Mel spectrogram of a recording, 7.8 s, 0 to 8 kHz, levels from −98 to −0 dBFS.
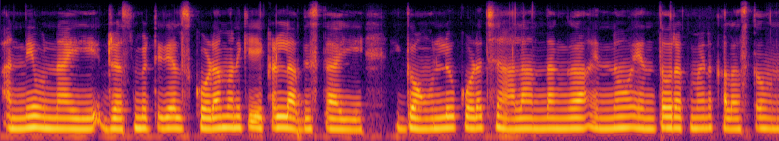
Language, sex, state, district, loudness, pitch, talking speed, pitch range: Telugu, female, Andhra Pradesh, Chittoor, -16 LUFS, 185 Hz, 130 wpm, 180-190 Hz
